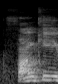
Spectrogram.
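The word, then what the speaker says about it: Famke: probably her name wrong probably like her fam key i heard different like somebody say funky finn funky i'm calling her fam key that's where he spell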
